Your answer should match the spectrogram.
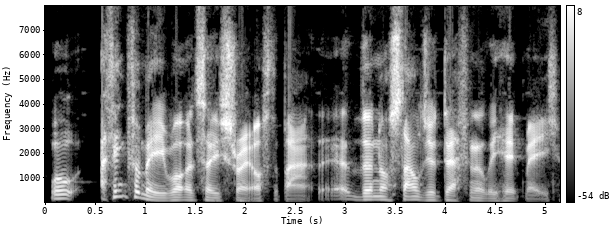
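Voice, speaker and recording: A man with a very low voice and a bright, forceful tone, hosting a casual film review chat. He talks in a measured, easygoing way and laughs along with his co-host. The sound is dry and close-miked. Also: very animated, dry recording. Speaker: podcast host.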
